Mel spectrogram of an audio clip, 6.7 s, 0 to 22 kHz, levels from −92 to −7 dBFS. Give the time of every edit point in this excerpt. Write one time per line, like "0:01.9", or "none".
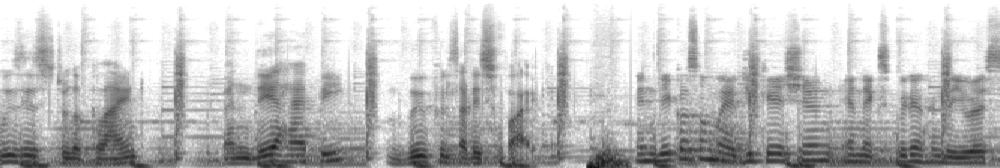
0:03.9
